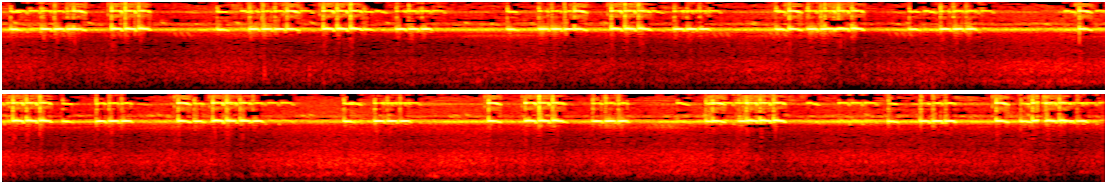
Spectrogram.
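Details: Bell crickets calling near the sea, found by following their sound: loud, ringing, high chirps repeated in rapid clusters, with a constant insect drone and soft low rumbling behind.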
